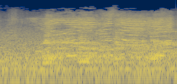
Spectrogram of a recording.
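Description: A group of young children's voices, many at once and overlapping.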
